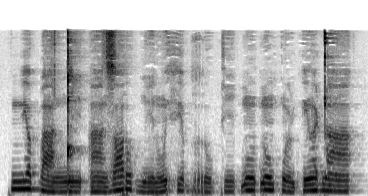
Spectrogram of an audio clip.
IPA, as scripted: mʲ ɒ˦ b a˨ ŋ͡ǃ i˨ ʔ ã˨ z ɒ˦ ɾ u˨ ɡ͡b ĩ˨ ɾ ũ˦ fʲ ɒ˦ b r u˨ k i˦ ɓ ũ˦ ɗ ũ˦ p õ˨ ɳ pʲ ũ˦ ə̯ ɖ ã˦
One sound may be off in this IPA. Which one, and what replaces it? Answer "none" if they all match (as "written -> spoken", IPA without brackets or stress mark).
õ˨ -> ũ˨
